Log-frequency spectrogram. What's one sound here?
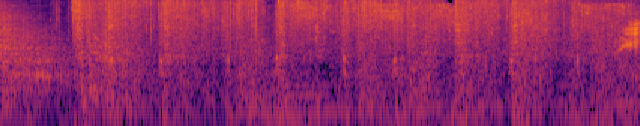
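A pickaxe strikes a wall with repeated thuds.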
